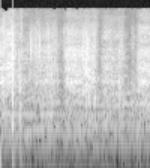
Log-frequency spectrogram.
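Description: A man breathing heavily, a harsh breath about once a second, with a sharp click just after the start.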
